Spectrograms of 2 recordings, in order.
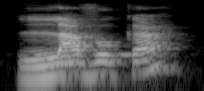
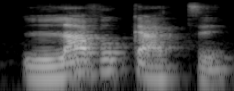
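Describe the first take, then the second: First: "l'avocat" ending in ka, silent t; lower, rising "l'avocat" without final t; masculino sem t. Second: "l'avocate" slowly, with sounded final t; low, slow "l'avocate", releasing the t; feminino com t. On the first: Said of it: "o advogado". ("l'avocat" com t mudo, la-vo-cá) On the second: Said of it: "a advogada". ("l'avocate" devagar, com t final audível) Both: Shown as a demonstration.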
